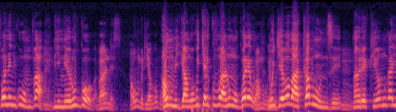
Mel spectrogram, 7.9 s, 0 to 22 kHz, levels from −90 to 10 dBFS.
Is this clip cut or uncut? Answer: uncut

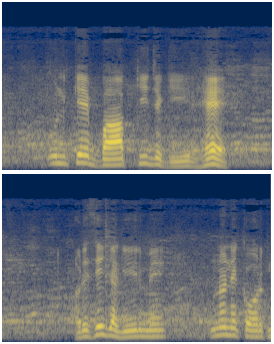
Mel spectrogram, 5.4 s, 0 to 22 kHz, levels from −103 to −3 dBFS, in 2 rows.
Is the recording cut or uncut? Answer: uncut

